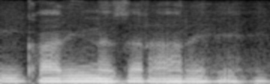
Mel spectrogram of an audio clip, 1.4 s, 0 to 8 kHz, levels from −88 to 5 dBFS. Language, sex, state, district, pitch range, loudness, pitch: Hindi, male, Arunachal Pradesh, Longding, 100-105 Hz, -11 LUFS, 105 Hz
